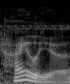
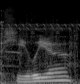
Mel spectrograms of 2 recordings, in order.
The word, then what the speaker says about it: Hylia: where Lake Kylie is like hylia now that I say that out loud another name I did not pronounce correctly like I said Helia like Ilia like halia something like that house um link is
